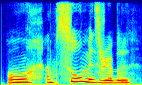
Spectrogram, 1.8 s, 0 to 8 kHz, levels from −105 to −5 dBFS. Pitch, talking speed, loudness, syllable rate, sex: 265 Hz, 135 wpm, -15 LUFS, 5.2 syllables/s, female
